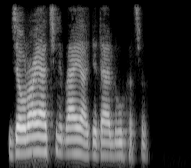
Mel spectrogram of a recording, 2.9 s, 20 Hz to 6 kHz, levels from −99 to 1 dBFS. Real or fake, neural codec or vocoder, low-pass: fake; codec, 16 kHz, 0.5 kbps, X-Codec, WavLM features, trained on Multilingual LibriSpeech; 5.4 kHz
